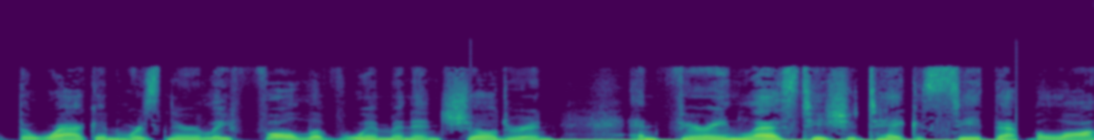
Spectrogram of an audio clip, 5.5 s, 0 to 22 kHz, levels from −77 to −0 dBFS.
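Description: At 2.35 s a low thump cuts under the speech, and a second, matching thump follows at 5.08 s, while the talking carries on unaffected throughout. This is a DC step: the waveform's zero line jumps by about -16 dBFS at 2.35 s, as happens when a converter recalibrates or an input carrying an offset is switched in. The offset holds for almost three seconds, then steps back, producing the second thump.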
